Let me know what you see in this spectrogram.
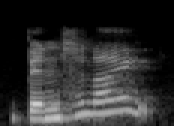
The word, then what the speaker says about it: Bentonite: Bentonite clay? It's literally spelled bin tonight. B E N, sorry, B-E-N. like like the man. – Tonight ITE. It's,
